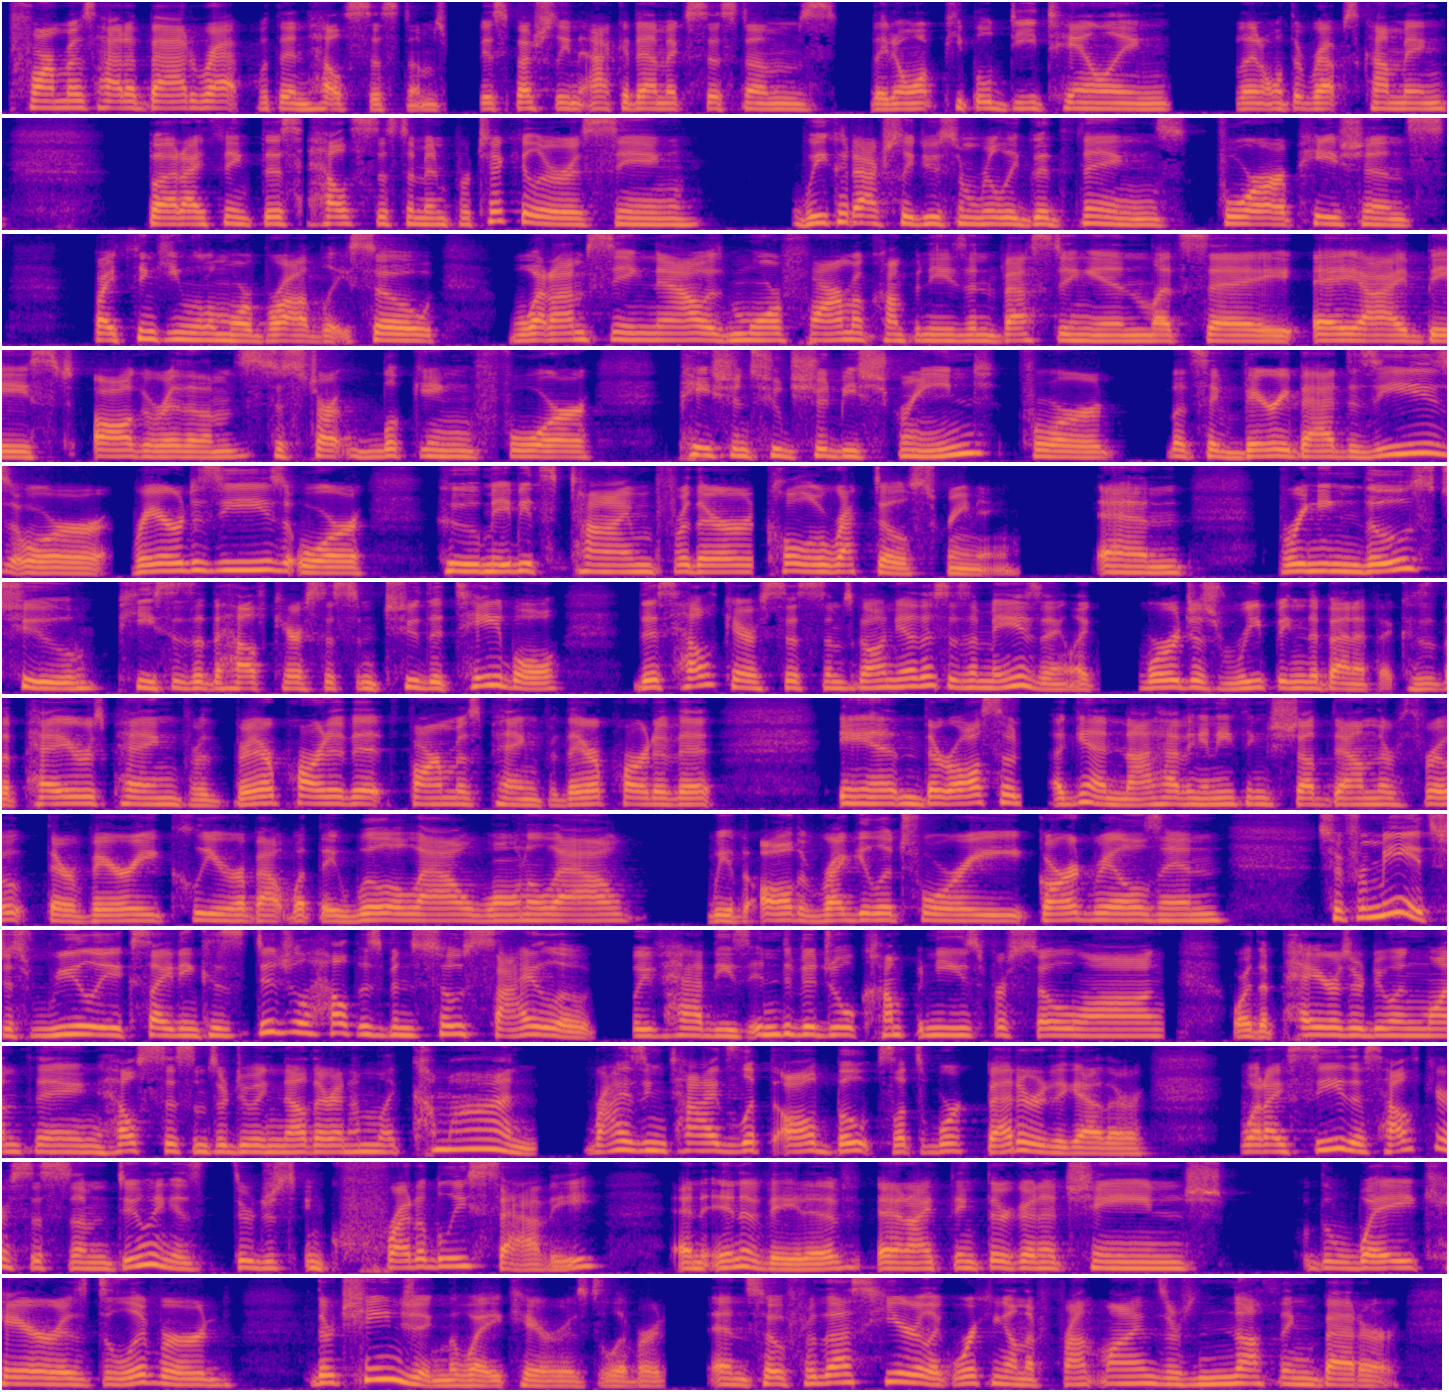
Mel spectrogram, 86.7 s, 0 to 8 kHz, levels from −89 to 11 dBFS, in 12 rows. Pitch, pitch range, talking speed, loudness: 170 Hz, 155-185 Hz, 180 wpm, -20 LUFS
